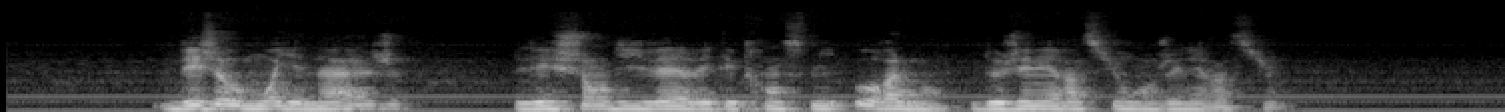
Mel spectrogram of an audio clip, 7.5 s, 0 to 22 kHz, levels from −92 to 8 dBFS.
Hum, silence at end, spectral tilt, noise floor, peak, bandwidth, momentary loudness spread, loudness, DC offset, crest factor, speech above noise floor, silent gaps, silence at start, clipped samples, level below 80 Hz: none; 1.1 s; -10 dB/octave; -53 dBFS; -4 dBFS; 6.2 kHz; 13 LU; -20 LUFS; under 0.1%; 16 dB; 34 dB; none; 0.8 s; under 0.1%; -44 dBFS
